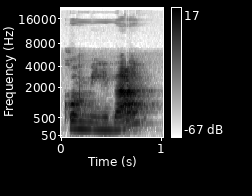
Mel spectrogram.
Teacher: It has also three syllables and the last one is the stressed one. And the last example is comida and the second syllable is the stressed one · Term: stressed syllable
